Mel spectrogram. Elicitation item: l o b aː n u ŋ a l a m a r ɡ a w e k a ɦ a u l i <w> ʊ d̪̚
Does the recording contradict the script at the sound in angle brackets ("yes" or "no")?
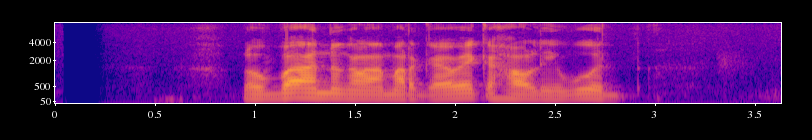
no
